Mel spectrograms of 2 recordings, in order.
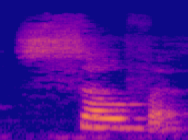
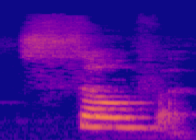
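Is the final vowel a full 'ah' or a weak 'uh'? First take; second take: weak 'uh'; weak 'uh'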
